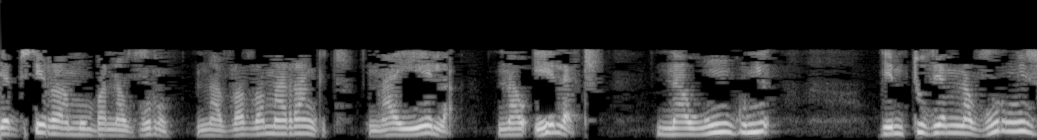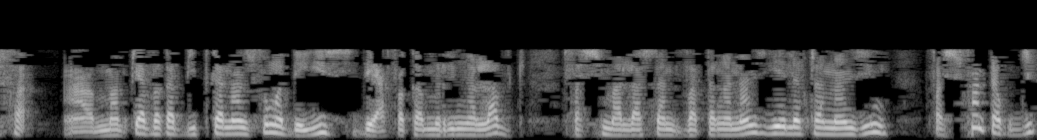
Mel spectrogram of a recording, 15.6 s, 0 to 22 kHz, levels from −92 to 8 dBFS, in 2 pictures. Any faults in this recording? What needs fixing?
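Throughout the speech, everything above 5 kHz is missing and smeary coding artefacts remain, likely low-bitrate audio saved at a high bitrate. Unlike a plain filter, it fits a 16 kbit/s MP3 re-encoded at 256 kbit/s. To prevent it, re-export from the original uncompressed source instead of re-encoding the low-bitrate file.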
